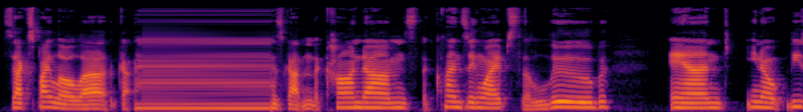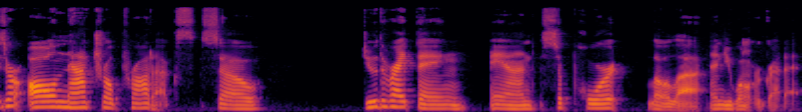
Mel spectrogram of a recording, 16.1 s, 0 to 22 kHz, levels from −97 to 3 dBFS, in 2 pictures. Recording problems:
audio freezing; at 1.5 s for 1.5 s

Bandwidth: 16 kHz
